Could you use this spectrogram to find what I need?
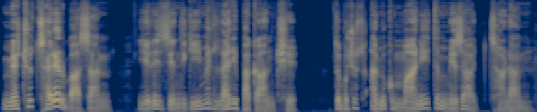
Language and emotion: Kashmiri, sad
